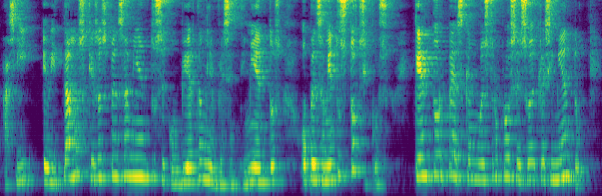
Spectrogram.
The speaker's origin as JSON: {"language": "Spanish", "country": "Costa Rica", "said": "Mil y yo somos de Costa Rica."}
